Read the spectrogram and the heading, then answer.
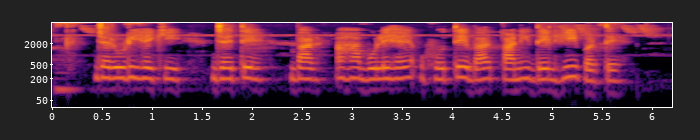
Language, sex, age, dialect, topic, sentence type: Magahi, female, 41-45, Northeastern/Surjapuri, agriculture, question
